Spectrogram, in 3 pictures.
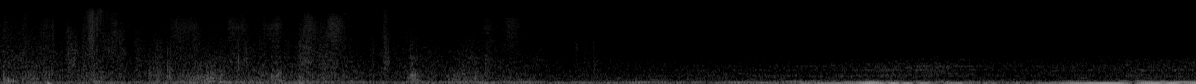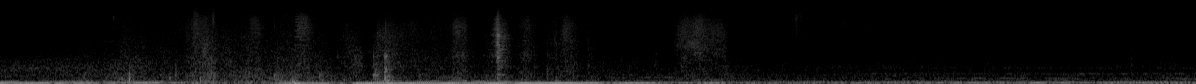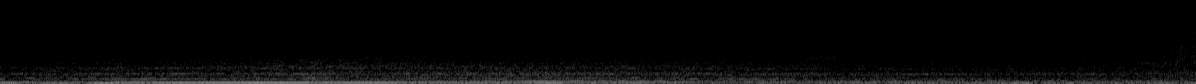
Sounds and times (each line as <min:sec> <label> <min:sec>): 0:00.0 one person on bed 0:06.7
0:12.3 one person on bed 0:21.8
0:35.4 one person on bed 0:35.8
